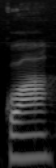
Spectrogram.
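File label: "gua", Mandarin Chinese, first tone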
